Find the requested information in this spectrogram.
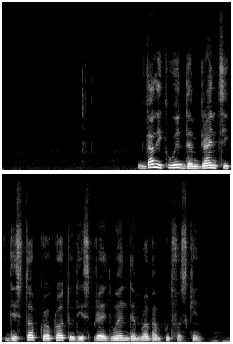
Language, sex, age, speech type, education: Nigerian Pidgin, male, 30-45, spontaneous, tertiary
